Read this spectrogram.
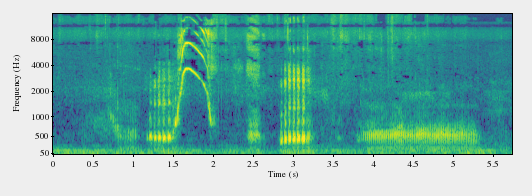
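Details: Mother cheetah and her cub calling: short mid-pitched yelps and one high, sharply rising then falling chirp, a second yelp about three seconds in, then a steady, buzzy, purr-like hum lasting over a second.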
